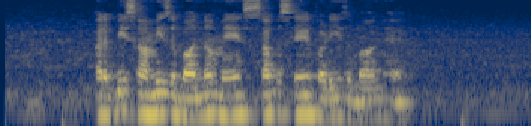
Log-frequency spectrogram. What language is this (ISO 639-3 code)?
urd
